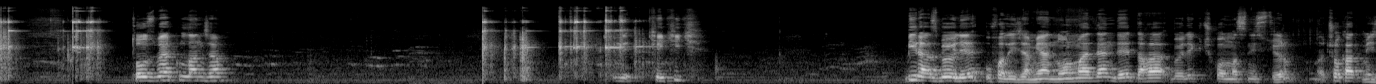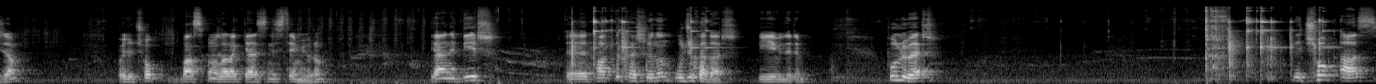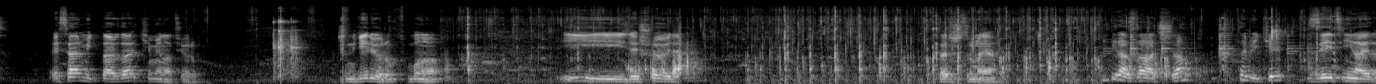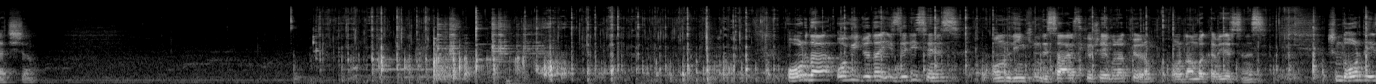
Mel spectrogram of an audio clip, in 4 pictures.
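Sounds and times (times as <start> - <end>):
whisk beating in glass bowl: 16.1 - 18.7, 32.0 - 41.2, 44.4 - 55.0.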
